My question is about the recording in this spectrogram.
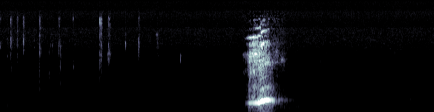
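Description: A single short vocal sound from a person, under half a second long with a brief upward lift in pitch, about two and a half seconds in; otherwise quiet.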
